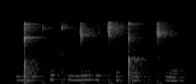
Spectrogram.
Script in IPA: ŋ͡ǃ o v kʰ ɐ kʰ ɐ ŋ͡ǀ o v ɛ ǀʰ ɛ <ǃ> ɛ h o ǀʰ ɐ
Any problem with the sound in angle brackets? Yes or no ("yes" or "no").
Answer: no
